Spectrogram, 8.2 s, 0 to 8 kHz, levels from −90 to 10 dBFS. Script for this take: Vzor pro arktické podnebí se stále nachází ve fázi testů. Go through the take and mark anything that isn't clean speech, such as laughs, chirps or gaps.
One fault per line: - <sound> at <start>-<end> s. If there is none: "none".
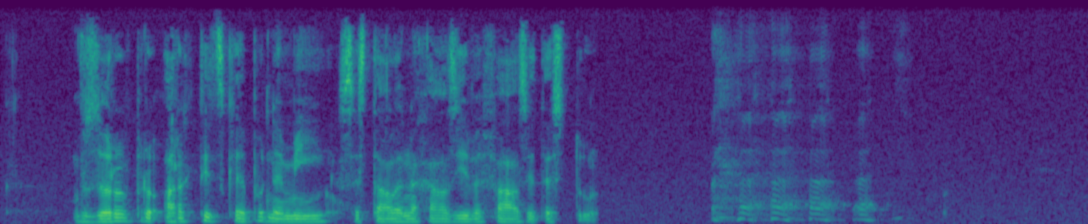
- laugh at 5.3-6.9 s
